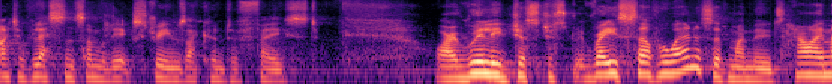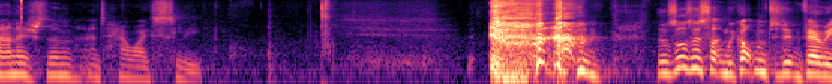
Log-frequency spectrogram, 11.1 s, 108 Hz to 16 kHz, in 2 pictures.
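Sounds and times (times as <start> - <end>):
loud cough: 8.8 - 9.6.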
